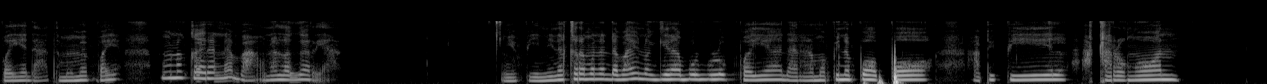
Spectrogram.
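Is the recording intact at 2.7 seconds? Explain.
Yes, the speech at 2.7 seconds is intact, carried normally through the G.722 call path, which passes nothing above 8 kHz.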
